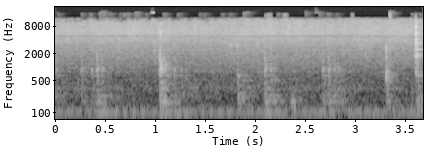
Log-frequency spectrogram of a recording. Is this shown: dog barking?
no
